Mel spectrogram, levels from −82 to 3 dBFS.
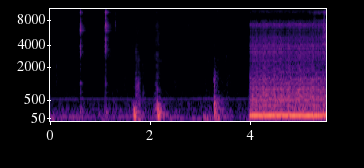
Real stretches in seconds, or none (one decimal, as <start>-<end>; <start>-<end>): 2.8-3.4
